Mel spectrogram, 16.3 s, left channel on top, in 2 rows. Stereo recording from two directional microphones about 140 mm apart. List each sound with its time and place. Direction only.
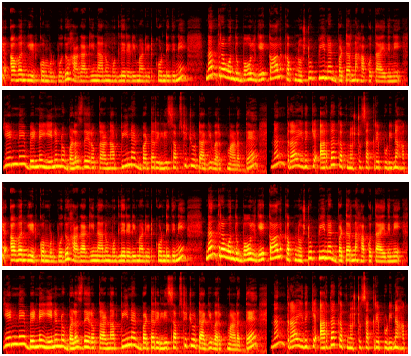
0.0 s a woman's voice: 25° right (ahead or behind)
8.2 s a woman's voice: 15° right (ahead or behind)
